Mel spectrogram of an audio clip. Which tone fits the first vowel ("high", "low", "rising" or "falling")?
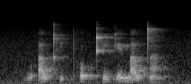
low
